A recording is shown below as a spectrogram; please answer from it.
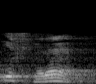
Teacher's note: فهنا حيرقق الراء لأنها الراء قبلها ساكن وقبل الساكن مكسور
